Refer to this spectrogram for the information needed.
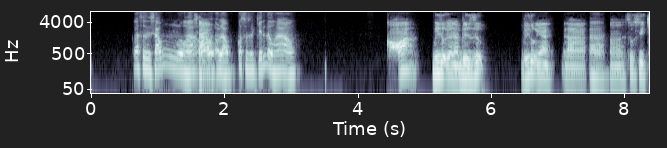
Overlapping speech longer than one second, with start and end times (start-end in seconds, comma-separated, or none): none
